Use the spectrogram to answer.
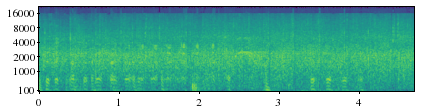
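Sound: applause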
